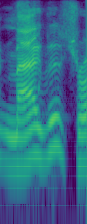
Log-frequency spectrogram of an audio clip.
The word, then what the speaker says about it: Magdich: Brenda Lee Magdich is, and I hope I'm saying that right, Magdich, right? – Magdich. – There you go.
